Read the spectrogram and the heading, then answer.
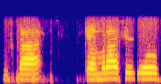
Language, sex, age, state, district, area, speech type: Hindi, male, 30-45, Bihar, Vaishali, rural, conversation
